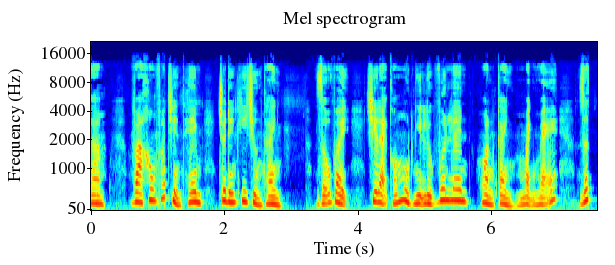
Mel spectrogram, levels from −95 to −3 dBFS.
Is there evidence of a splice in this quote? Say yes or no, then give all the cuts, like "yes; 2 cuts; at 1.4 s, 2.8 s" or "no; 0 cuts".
yes; 1 cut; at 3.2 s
